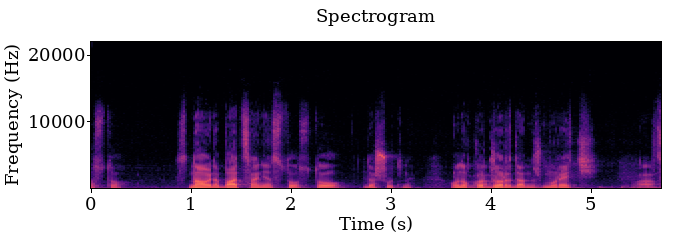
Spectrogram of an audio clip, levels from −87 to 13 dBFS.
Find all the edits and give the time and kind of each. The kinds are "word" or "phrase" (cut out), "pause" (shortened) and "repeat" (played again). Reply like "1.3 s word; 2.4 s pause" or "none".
1.2 s phrase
